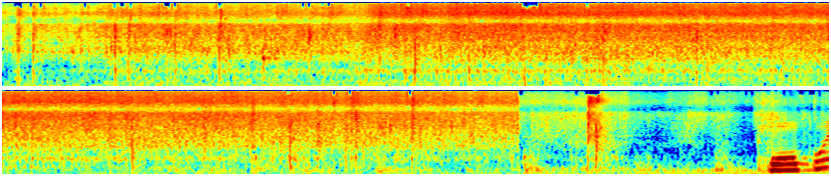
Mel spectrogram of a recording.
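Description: Cumin, mustard seeds, a dried red chili and curry leaves sizzle steadily in hot oil for tempering a tamarind-leaf chutney, a loud continuous crackle that quiets near the end as a few clinks sound.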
